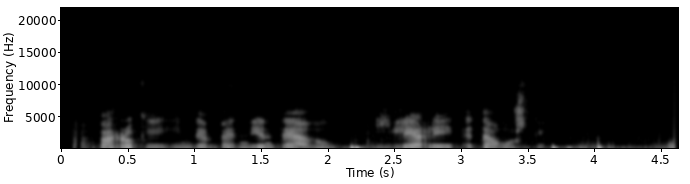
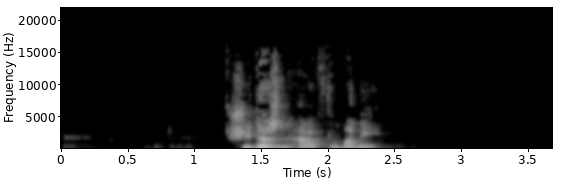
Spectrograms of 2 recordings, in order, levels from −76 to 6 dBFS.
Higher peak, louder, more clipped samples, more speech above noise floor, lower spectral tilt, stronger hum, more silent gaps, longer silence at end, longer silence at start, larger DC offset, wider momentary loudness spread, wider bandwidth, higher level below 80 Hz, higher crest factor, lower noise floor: second, -10 dBFS vs -4 dBFS; second, -34 LUFS vs -24 LUFS; neither; second, 18 dB vs 64 dB; first, -6 dB/octave vs -3.5 dB/octave; neither; first, 0.12-0.16 s vs none; second, 0 s vs 1.3 s; second, 0.1 s vs 1.25 s; neither; second, 10 LU vs 16 LU; second, 10.5 kHz vs 16 kHz; first, -52 dBFS vs -64 dBFS; about the same, 24 dB vs 24 dB; second, -53 dBFS vs -88 dBFS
